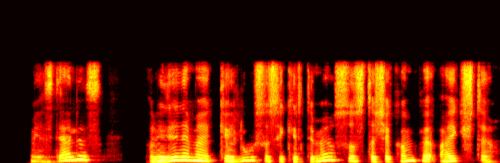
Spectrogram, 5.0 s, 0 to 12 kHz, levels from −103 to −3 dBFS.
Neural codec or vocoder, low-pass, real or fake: none; 7.2 kHz; real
